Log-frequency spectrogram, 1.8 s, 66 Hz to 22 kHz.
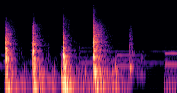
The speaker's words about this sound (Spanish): Yo no volví a la casa de mis padres para que mi vieja me golpease la puerta 11 veces. Así, claro. Así, aparte con violencia.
